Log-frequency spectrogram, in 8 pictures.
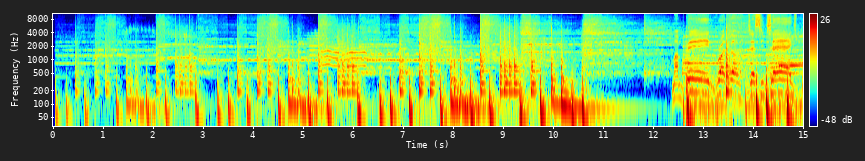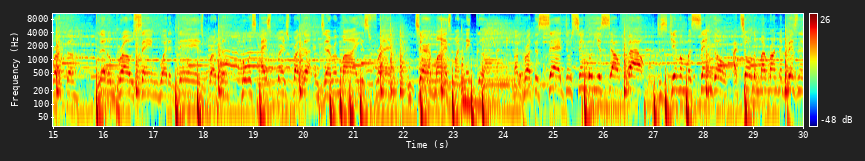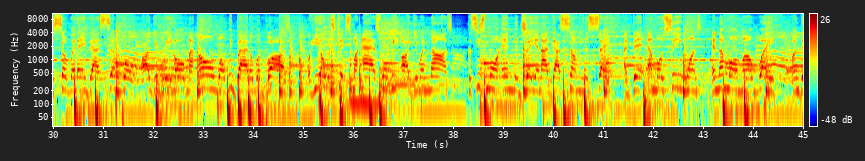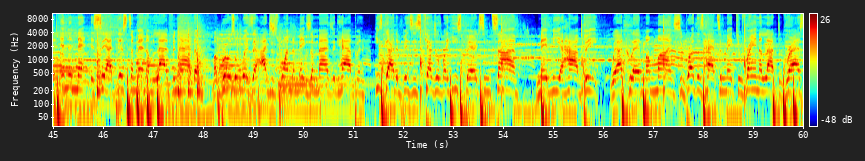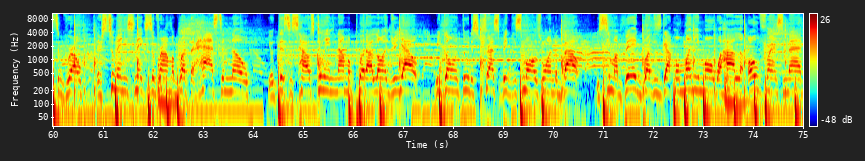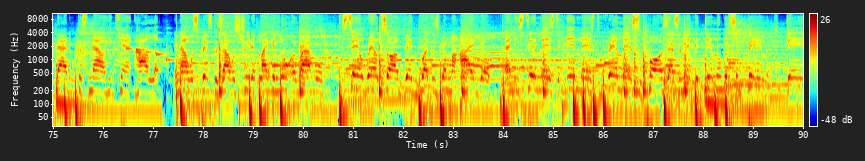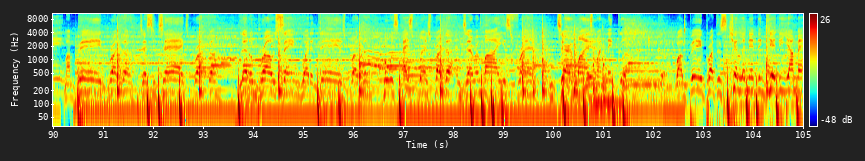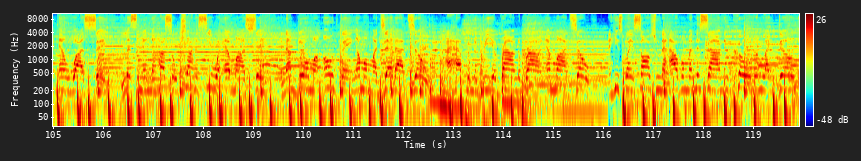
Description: all the while staying true to its core hip-hop roots.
